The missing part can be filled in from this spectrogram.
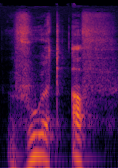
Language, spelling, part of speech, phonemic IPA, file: Dutch, voert af, verb, /ˈvuːrt ˈɑf/, Nl-voert af.ogg
- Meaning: inflection of afvoeren: 1. second/third-person singular present indicative 2. plural imperative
